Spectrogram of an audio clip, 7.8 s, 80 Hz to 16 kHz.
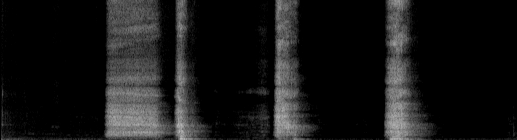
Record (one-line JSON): {"exhalation_length": "7.8 s", "exhalation_amplitude": 32768, "exhalation_signal_mean_std_ratio": 0.36, "survey_phase": "beta (2021-08-13 to 2022-03-07)", "age": "45-64", "gender": "Female", "wearing_mask": "No", "symptom_none": true, "symptom_onset": "11 days", "smoker_status": "Never smoked", "respiratory_condition_asthma": false, "respiratory_condition_other": false, "recruitment_source": "REACT", "submission_delay": "2 days", "covid_test_result": "Negative", "covid_test_method": "RT-qPCR", "influenza_a_test_result": "Negative", "influenza_b_test_result": "Negative"}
